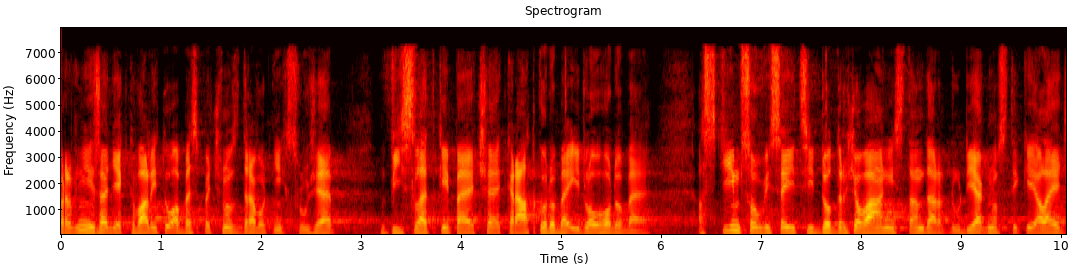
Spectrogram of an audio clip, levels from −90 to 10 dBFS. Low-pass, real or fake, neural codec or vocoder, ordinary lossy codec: 7.2 kHz; real; none; MP3, 64 kbps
